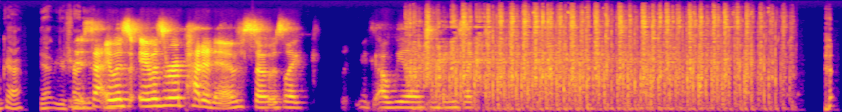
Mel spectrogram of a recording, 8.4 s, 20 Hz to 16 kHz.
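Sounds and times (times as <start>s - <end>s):
speech: 0.0s - 5.3s
speed bag rattling under rapid punches: 4.1s - 8.0s.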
